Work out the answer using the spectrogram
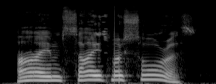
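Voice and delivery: tiny, high little voice, barely audible. Seismosaurus introduces itself to Brenda in a tiny voice. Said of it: "in a voice so tiny she could hardly hear it".

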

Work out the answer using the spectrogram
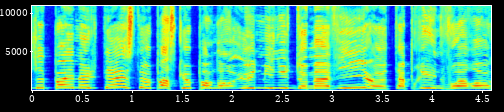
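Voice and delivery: high, mocking, petty whiny voice.

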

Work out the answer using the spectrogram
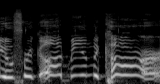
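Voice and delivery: put-on very high, weepy sobbing voice. Parent retells their six-year-old arriving after being forgotten in the car: imitating Sarah crying. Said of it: "she's crying and she's weeping".

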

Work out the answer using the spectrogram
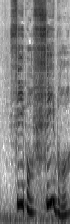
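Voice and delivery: very high, sputtering, spluttering delivery. Narrator reads a character's reply to the shunter's remark, spluttering. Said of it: "spluttered Sam".

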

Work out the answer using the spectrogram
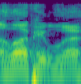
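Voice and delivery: loud words forced out through a yawn. Someone discussing a game's release, speaking through a yawn. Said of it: "as I try and speak through a yawn there".

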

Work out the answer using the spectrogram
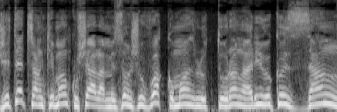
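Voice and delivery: high-pitched, loud comic character voice.

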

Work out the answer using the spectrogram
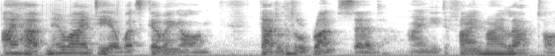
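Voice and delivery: put-on soft, hushed Bronx lady accent. Playing the game's exiled investigator after the other character leaves, in a Bronx lady accent. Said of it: "the Syndicate's lead investigator. After the damned harmony incident on Island 13, the Paradise Psycho Unit was shut down, and Love Dies was exiled to the idle lands as punishment. ... you you you were like a Bronx lady".

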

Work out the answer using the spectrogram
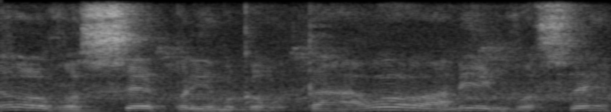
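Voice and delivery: put-on Paulista accent, high, drawn out, slow. Imitating a man back from São Paulo greeting his cousin, put-on São Paulo accent. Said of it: "falando sotaque paulista".

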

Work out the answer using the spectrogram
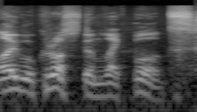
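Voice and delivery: put-on Russian accent with tough strongman bravado. Describing a game's stereotyped characters, the speaker quotes the russian in a tough-guy russian accent. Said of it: "It's the tough guy Russian".

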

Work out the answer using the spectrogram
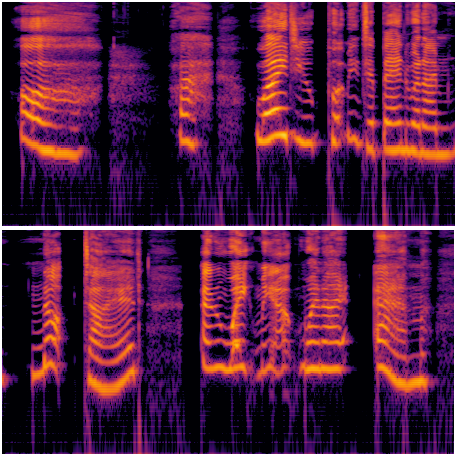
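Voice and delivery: shrill, very loud, very high, drowsy. Reading a story, the just-woken princess demands of the queen, sleepily. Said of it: "Demanded Little Princess sleepily".

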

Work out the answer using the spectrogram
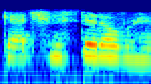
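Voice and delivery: ordinary delivery, nothing marked

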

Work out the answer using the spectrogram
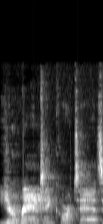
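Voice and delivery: plain

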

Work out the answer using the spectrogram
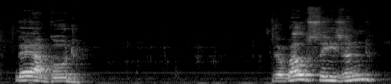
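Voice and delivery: talking with mouth full. Tasting recommended pork belly on camera, talking with mouth full. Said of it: "Apologise talking talking my mouth full".

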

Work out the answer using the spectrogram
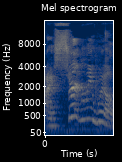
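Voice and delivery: sharp, shrill, very high and very loud snapping tone. Aunt Spiker answers Aunt Sponge about James, snapping. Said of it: "Aunt Spiker snapped".

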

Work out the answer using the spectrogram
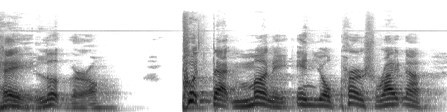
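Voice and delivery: put-on firm, stern fatherly scolding, rising pitch. Retelling telling a little girl to obey: retelling a scolding changed tone. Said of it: "I changed the tone of my, my voice".

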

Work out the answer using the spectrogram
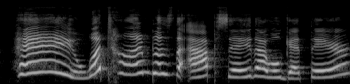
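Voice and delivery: pointed passive-aggressive delivery. Retelling a question to a slow Uber driver: imitating passive aggressive tone. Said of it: "passive aggressive".

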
